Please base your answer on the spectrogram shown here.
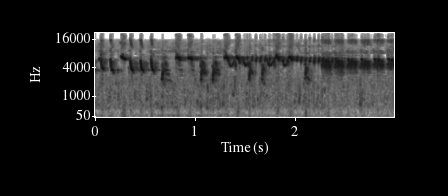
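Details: Clamorous reed warbler song used for training cage birds. Quick descending chips and scattered lower notes merge into a long, steady, high buzzing trill.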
